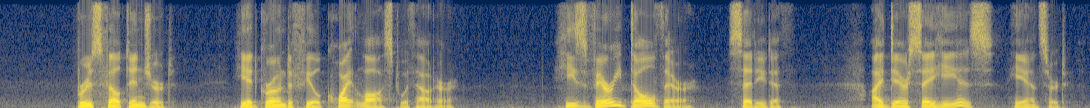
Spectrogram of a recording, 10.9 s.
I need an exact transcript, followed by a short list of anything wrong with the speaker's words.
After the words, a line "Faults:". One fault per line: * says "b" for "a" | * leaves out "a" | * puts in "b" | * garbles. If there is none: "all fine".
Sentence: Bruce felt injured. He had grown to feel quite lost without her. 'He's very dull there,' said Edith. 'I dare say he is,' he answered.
Bruce felt injured. He had grown to feel quite lost without her. 'He's very dull there,' said Edith. 'I dare say he is,' he answered.
Faults:
all fine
